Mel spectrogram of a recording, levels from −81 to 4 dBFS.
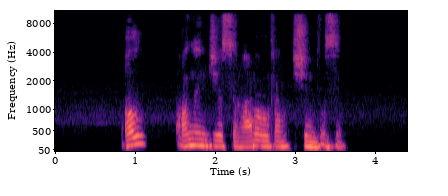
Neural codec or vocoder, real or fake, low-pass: none; real; 9.9 kHz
